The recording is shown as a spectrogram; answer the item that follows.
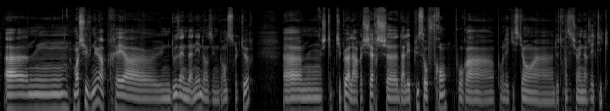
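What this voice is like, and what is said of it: Slight regional Swiss accent. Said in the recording (French): “vous avez un petit accent. Vous êtes originaire des Grisons.”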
